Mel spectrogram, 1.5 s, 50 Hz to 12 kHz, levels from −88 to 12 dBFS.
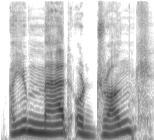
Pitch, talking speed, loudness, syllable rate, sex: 165 Hz, 195 wpm, -18 LUFS, 4.4 syllables/s, male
